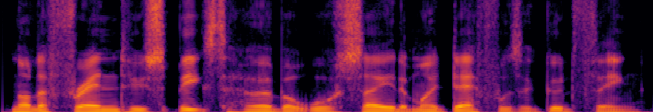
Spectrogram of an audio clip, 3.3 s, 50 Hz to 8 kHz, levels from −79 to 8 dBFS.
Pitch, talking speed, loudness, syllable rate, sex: 105 Hz, 310 wpm, -18 LUFS, 5.4 syllables/s, male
